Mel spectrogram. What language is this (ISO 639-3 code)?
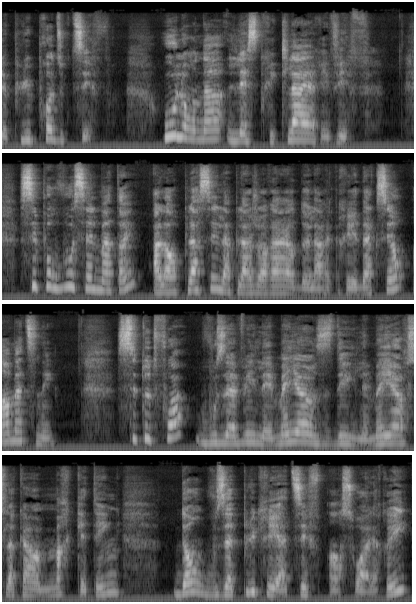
fra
